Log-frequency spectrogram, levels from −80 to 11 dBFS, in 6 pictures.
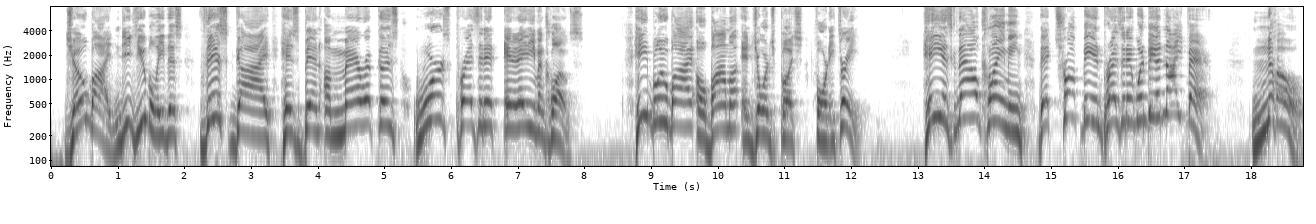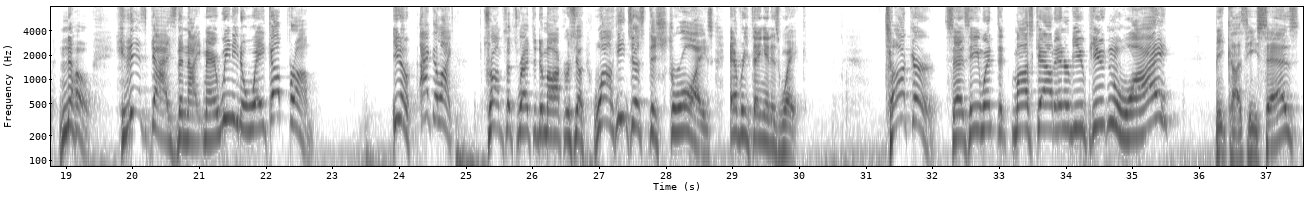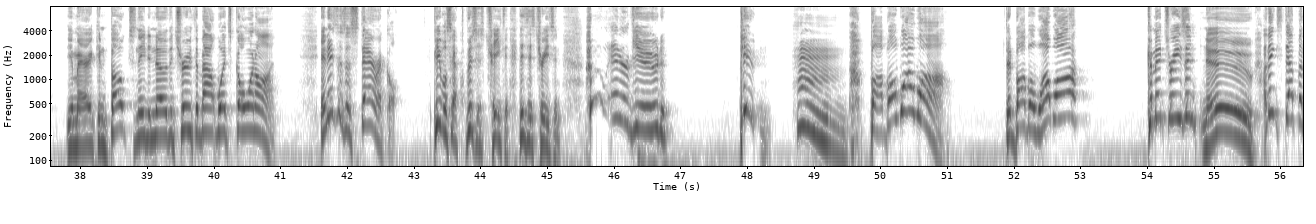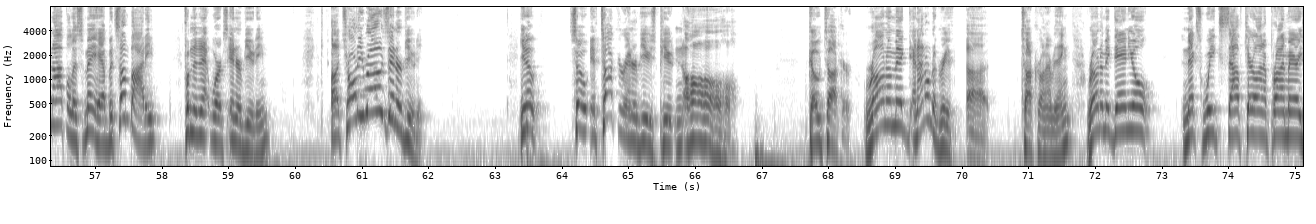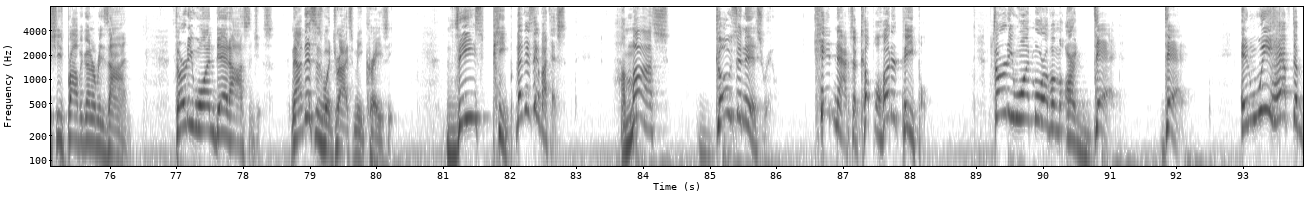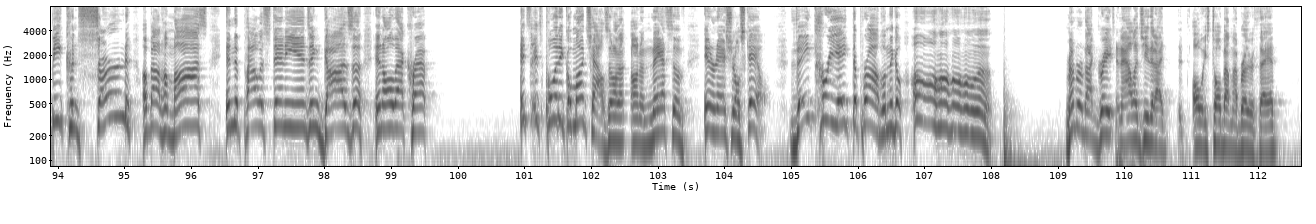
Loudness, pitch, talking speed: -24 LUFS, 210 Hz, 130 wpm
